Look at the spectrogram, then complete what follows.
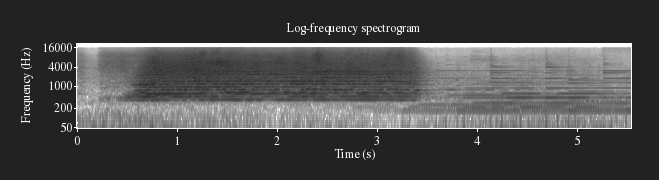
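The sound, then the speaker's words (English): A train's whistle blasts loud and long for about three seconds, then drops to a softer, steady droning tone over a low rolling rumble, on a long train ride from Mexico City to the United States in fall 1930. No one speaks. “In the fall of 1930, newlyweds Diego Rivera and Frida Kahlo set out on a long train ride, leaving their beloved Casa Azul in Mexico City to come to the United States.”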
